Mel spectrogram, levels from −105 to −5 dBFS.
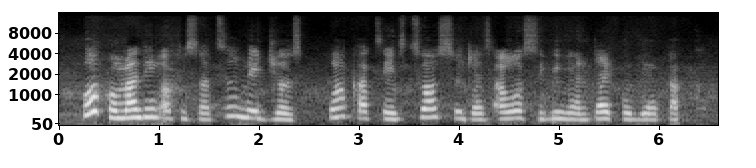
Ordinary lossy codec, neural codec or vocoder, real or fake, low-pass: none; codec, 44.1 kHz, 2.6 kbps, DAC; fake; 14.4 kHz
